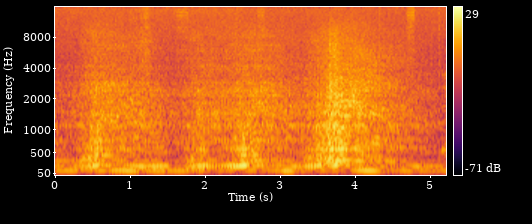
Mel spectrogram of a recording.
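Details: 5.7-liter rear-wheel-drive car at an auction yard: several clean throttle blips, each note rising and falling smoothly with no miss or rattle; normal revving of a healthy engine and exhaust.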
